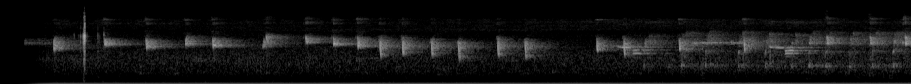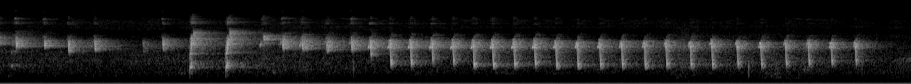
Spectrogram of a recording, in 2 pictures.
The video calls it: Red squirrel chirping..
